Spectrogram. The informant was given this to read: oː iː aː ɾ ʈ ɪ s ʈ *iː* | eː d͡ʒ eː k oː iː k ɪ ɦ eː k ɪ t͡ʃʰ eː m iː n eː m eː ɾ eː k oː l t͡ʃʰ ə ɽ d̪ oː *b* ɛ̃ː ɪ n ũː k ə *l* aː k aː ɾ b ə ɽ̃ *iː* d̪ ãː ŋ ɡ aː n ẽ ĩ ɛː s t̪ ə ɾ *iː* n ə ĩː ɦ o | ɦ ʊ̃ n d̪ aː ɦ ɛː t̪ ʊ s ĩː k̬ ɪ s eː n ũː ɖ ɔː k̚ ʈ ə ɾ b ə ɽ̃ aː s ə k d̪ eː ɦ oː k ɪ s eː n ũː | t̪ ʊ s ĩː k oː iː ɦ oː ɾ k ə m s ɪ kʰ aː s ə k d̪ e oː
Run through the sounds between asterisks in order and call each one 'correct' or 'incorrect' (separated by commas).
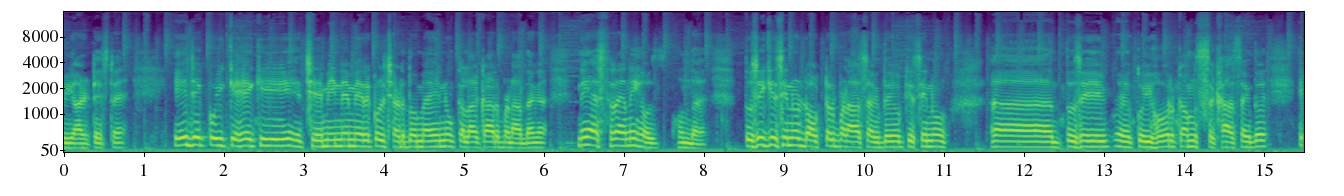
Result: incorrect, incorrect, correct, incorrect, incorrect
